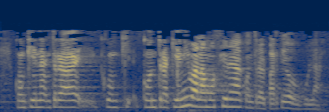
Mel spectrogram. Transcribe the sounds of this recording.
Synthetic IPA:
ko̞ŋkjennt̪ɾakoŋkko̞nt̪ɾakje̞niβalamo̞θjo̞neɾakont̪ɾaelpaɾt̪iðopopulaɾ

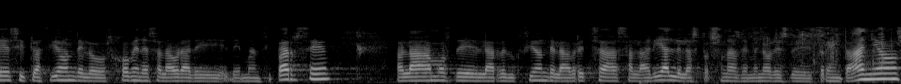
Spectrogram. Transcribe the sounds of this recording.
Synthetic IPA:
esit̪waθjo̞nd̪e̞lo̞sxo̞β̞e̞ne̞salao̞ɾaðeðemãn̟θipaɾse̞ | aβlaβamo̞zðe̞lare̞ðukθjo̞nd̪e̞laβ̞ɾe̞t͡ʃasalaɾjald̪e̞laspeɾso̞nazðe̞mẽ̞no̞ɾe̞zðe̞t̪ɾe̞jnt̪aaɲo̞s

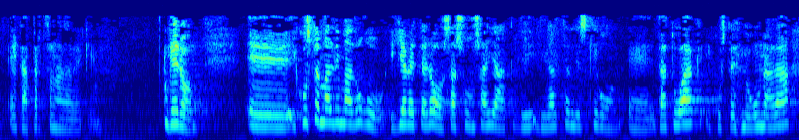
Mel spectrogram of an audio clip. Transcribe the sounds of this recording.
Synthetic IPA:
e̞t̪ape̞ɾt͡so̞nalaɾe̞kḭŋ | ɡe̞ɾo̞ | ikust̪e̞mbald̪imbaðuɣ̞uiʎaβ̞e̞t̪e̞ɾo̞ːsasunsajakbiðalt͡se̞nd̪iskiɣ̞und̪at̪uakikust̪e̞nd̪uɣ̞unaða

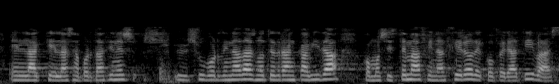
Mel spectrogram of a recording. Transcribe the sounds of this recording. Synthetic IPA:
e̞nlake̞lasapo̞ɾt̪aθjo̞ne̞ssuβo̞ɾðinaðazno̞t̪end̪ɾaŋkaβiða | ko̞mo̞sist̪e̞mafinãn̟θje̞ɾo̞ð̞e̞ko̞pe̞ɾat̪iβ̞as

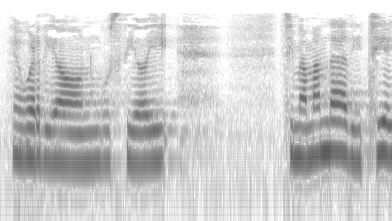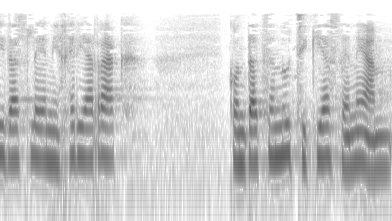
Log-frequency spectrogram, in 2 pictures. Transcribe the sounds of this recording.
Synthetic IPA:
eɣwe̞ɾðio̞ŋɡust̪io̞i | t͡ʃimamand̪aðit͡ʃieiðazle̞nixe̞ɾiarak | o̞nt̪at͡se̞nd̪ut͡ʃikiase̞ne̞an

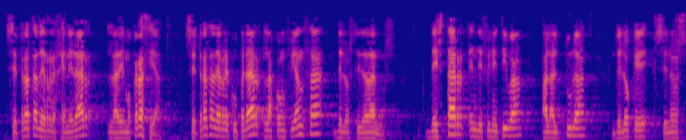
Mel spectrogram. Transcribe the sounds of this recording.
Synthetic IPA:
se̞t̪ɾat̪aðe̞re̞xe̞ne̞ɾaɾlað̞e̞mo̞kɾaθja̰ | se̞t̪ɾat̪að̞e̞re̞kupe̞ɾaɾlako̞ɱfianθaðe̞lo̞sθjuð̞aðanos | ðe̞ːst̪aɾe̞nd̪e̞finit̪iβ̞aːlalt̪uɾa | ðe̞lo̞ke̞se̞no̞s

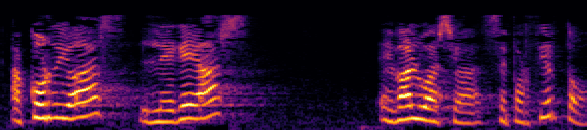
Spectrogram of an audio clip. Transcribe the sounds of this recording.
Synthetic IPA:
ako̞ɾð̞ioasle̞ɣ̞e̞as | e̞β̞aluasioase̞po̞ɾθjeɾt̪o

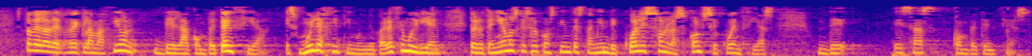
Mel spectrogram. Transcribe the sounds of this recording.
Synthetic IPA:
e̞st̪o̞ð̞e̞laðere̞klamaθjo̞nd̪e̞lako̞mpe̞t̪e̞nθja | e̞zmujle̞xit̪imo̞ime̞paɾe̞θe̞mujβje̞npe̞ɾo̞t̪e̞niamo̞ske̞se̞ɾko̞nsθjent̪e̞st̪ambje̞nd̪ekwale̞sːo̞nlasko̞nse̞kwe̞nθjazd̪e̞ | esasko̞mpe̞t̪ẽ̞n̟θja̰s

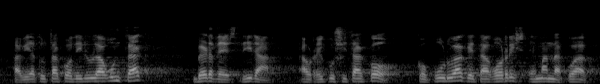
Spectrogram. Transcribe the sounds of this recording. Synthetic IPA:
aβ̞iat̪ut̪ako̞ðiɾulaɣ̞unt͡sak | be̞ɾðe̞zd̪iɾa | awreikusit̪ako̞ko̞puɾuake̞t̪aɣ̞o̞rise̞mand̪ako̞ak

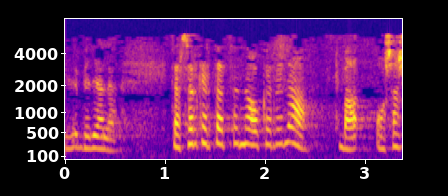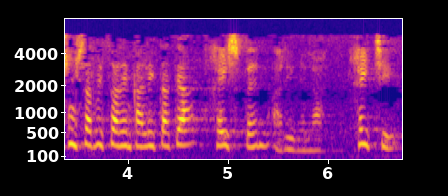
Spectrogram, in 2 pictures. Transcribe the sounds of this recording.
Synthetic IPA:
be̞ɾeala | et̪ase̞ɾɣe̞ɾt̪at͡se̞nd̪aoke̞re̞na | bao̞sasunse̞ɾβ̞it͡suaɾe̞ŋkalit̪at̪eaʝajspe̞naɾiðe̞la | ʝajt͡ʃi

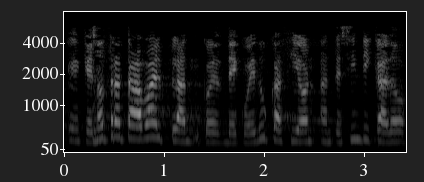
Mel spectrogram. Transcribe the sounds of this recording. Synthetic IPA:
eke̞not̪ɾat̪aβ̞aelplankd̪ekoeðukaθjo̞nant̪e̞sind̪ikaðo

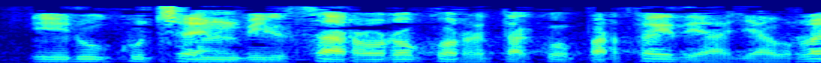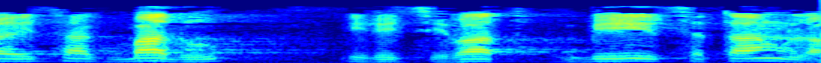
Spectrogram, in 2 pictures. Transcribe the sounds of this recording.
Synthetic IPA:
iɾukut͡se̞mbilt͡saro̞ɾo̞ko̞re̞t̪ako̞paɾt̪ajð̞e̞aʝawrlajt͡sak̚baðu | iɾit͡siβ̞at̪bit͡se̞t̪anla

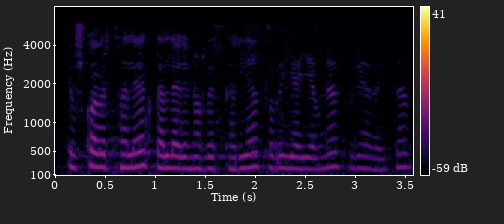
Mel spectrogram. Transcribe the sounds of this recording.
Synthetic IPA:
e̞wsko̞aβ̞e̞ɾt͡sale̞akt̪ald̪e̞aɾe̞no̞ɾðe̞skaɾiasoriʎajawnasuɾe̞aðajt͡sa

